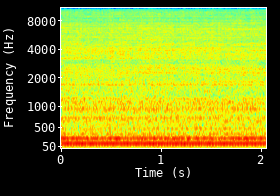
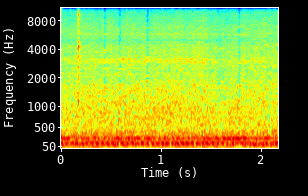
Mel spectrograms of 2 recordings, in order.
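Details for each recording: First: Circa-2003 Maytag Oversized Capacity Plus top-load washer, final high spin after rinse: steady low hum with buzzing rattle, the control panel vibrating from the motor. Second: Circa-2003 Maytag Oversized Capacity Plus top-load washer spinning at about 600 rpm: steady low rumbling hum with mild even shake, top wobbling; spinning smoothly and normally.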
